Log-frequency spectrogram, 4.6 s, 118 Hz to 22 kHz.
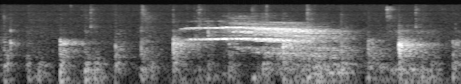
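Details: A grey Irish Draught Sport Horse gelding, born 2015, at an equestrian centre in Leavenworth, Kansas, USA, gives a single drawn-out whinny that starts high and slides downward over about a second, with knocking hoof-like thuds before and after.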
